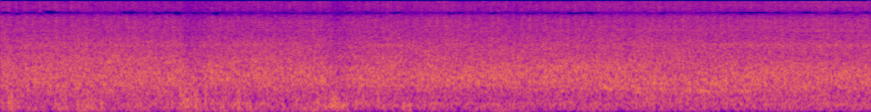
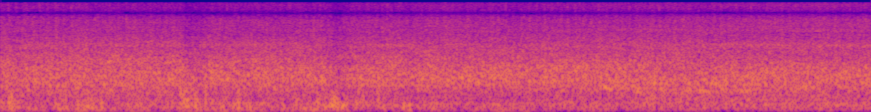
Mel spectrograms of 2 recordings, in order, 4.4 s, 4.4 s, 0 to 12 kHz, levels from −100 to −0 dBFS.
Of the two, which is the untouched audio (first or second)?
first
